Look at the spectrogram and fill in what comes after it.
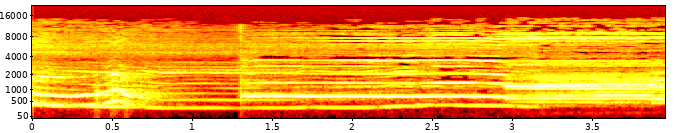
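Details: Long drawn-out dog howl, a quick rising yelp-like swell at the start, then sustained steady tones that hold level, lift slightly and drop near the end, with a second voice layered above.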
